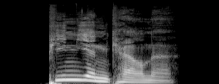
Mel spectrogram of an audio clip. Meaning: nominative/accusative/genitive plural of Pinienkern
- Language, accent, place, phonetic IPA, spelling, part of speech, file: German, Germany, Berlin, [ˈpiːni̯ənˌkɛʁnə], Pinienkerne, noun, De-Pinienkerne.ogg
